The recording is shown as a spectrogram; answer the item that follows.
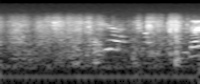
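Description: Crinkling and tearing of gift-wrapping paper as a present is unwrapped, irregular and fairly soft, with faint background voices.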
